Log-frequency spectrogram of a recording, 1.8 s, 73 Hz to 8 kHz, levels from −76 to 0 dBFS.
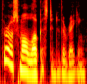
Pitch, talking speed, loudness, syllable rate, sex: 150 Hz, 240 wpm, -18 LUFS, 5.9 syllables/s, male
